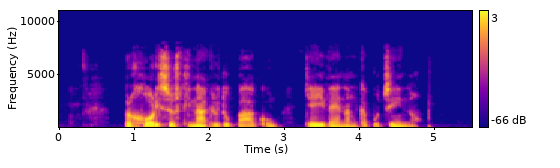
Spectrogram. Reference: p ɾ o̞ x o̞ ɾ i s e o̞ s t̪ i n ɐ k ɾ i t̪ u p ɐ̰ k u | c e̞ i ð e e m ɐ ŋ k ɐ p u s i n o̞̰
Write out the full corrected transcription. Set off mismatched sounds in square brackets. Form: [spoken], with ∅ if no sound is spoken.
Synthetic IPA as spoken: p ɾ o̞ x o̞ ɾ i s e o̞ s t̪ i n ɐ k ɾ i t̪ u p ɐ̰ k u | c e̞ i ð e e [n] ɐ ŋ k ɐ p u [t͡s] i n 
